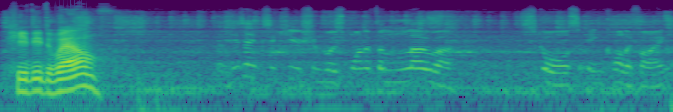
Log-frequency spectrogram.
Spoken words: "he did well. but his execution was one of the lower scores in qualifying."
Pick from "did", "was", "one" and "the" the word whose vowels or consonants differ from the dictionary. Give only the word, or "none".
none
